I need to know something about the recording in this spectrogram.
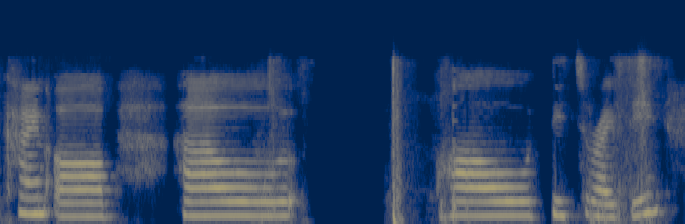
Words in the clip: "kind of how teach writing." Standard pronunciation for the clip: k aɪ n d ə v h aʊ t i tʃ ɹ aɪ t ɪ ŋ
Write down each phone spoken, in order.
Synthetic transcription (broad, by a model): k aɪ n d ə w h aʊ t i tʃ ɹ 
